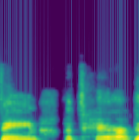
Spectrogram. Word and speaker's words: Zein Khater: Her name is Zein Khater. Did I say it right, Zein? – Yeah, it's Zein Khater. Yeah. – Zein Khater.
